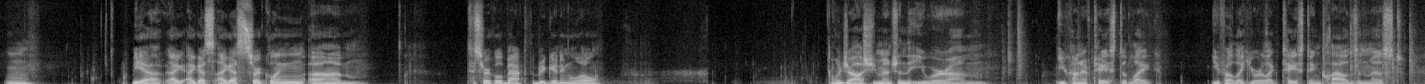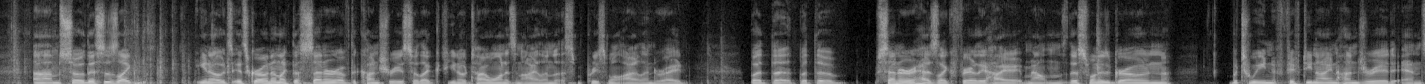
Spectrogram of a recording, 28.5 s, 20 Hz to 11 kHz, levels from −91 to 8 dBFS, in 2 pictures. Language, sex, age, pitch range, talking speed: English, male, 20-39, 95-120 Hz, 185 wpm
